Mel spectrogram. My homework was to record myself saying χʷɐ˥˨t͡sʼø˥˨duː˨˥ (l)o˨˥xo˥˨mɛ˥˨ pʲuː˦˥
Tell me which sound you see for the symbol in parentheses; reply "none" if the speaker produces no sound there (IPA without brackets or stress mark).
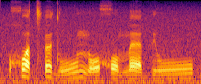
n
